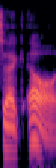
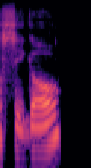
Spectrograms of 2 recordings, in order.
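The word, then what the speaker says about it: Seg-El: But it's viewed as an insult by Seg because it's like, you know, dude, you're saying my name wrong. It's Seg-L. He's like, oh, hello, Siegel.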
